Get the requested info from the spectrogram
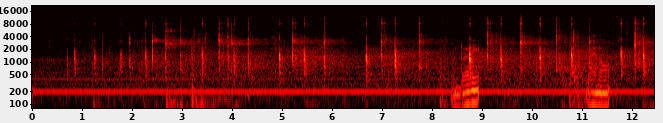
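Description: Table tennis ball clicking sharply off the rubber bats and the table in a long rally, about three ticks a second. A steady low hum runs under it.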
